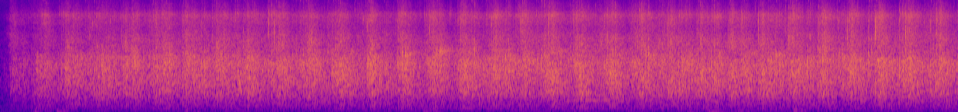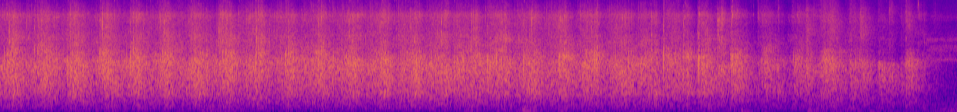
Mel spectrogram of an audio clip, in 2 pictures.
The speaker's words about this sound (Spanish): Y si les parece, recibimos aquí en el Salón de Honor del CCK, y con un aplauso, por supuesto, a nuestro artista, ….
